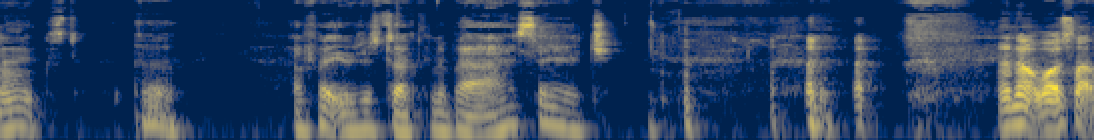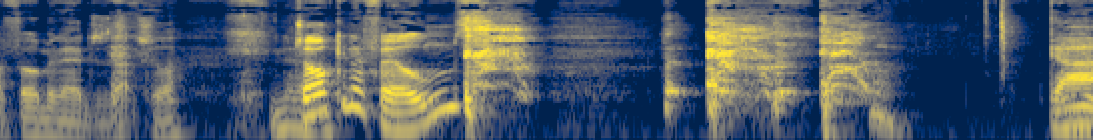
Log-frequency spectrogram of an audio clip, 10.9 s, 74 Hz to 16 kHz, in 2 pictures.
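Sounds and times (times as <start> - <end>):
speech: 0.0 - 8.2, 8.8 - 9.4, 10.7 - 10.9
person coughing harshly: 7.8 - 8.2, 8.8 - 10.1.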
